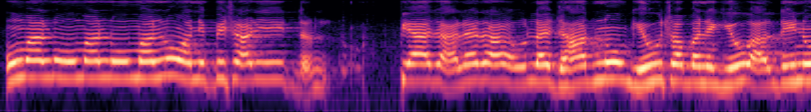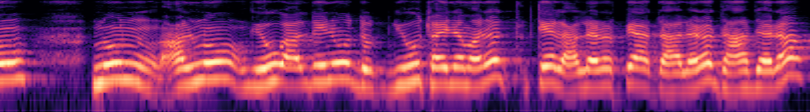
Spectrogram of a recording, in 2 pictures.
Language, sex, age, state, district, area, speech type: Nepali, female, 60+, West Bengal, Jalpaiguri, rural, spontaneous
